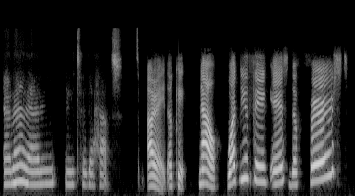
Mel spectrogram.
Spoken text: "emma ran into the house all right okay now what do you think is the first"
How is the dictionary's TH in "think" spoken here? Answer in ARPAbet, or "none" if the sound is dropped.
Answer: TH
